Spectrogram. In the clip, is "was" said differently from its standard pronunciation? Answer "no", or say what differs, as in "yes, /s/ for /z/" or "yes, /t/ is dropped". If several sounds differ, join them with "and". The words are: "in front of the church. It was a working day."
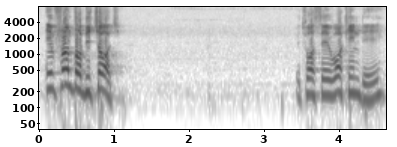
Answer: yes, /s/ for /z/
